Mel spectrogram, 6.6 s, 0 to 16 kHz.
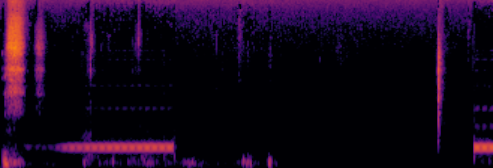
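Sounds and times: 
outgoing telephone call ringback tone: 0.8s - 2.4s, 6.3s - 6.5s.

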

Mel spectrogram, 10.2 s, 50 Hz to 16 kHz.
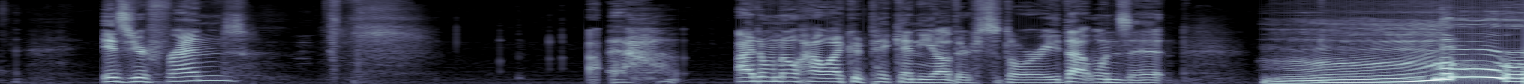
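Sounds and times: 
speech: 0.7s - 1.7s, 4.0s - 10.1s
person imitating a cow's drawn-out moo: 8.4s - 10.1s.

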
